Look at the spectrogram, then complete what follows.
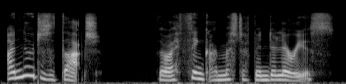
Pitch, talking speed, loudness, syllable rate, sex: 235 Hz, 190 wpm, -21 LUFS, 5.5 syllables/s, female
